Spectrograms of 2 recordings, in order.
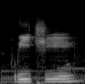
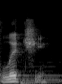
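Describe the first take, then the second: First: The first syllable does not sound like 'Lich'. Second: The first syllable sounds like 'Lich'. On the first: The speaker calls it wrong. "everyone ... has always called him like Lychee" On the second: The speaker calls it right. "Lich as in Lich King, so it's Litchi"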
